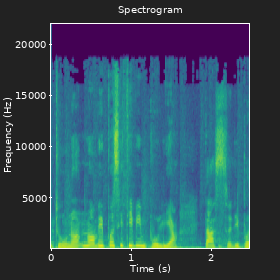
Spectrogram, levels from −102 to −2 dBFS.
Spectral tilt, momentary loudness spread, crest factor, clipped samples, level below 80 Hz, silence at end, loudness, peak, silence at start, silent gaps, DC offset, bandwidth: -5 dB/octave; 5 LU; 14 dB; under 0.1%; -30 dBFS; 0 s; -15 LUFS; 0 dBFS; 0 s; none; under 0.1%; 19 kHz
